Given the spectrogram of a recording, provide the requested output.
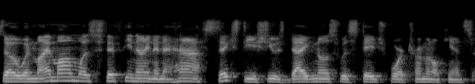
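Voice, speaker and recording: Against a quiet background, a man talks in an ordinary speaking voice at a fairly quick pace with ordinary pitch variation. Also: medium pitch for a man. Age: 30s. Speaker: financial advisor. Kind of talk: podcast interview.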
